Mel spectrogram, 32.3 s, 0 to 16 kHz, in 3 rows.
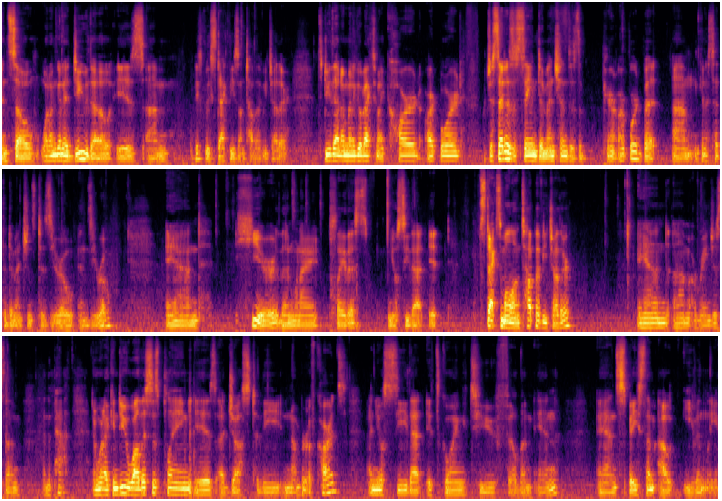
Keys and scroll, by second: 10.8 Tab.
